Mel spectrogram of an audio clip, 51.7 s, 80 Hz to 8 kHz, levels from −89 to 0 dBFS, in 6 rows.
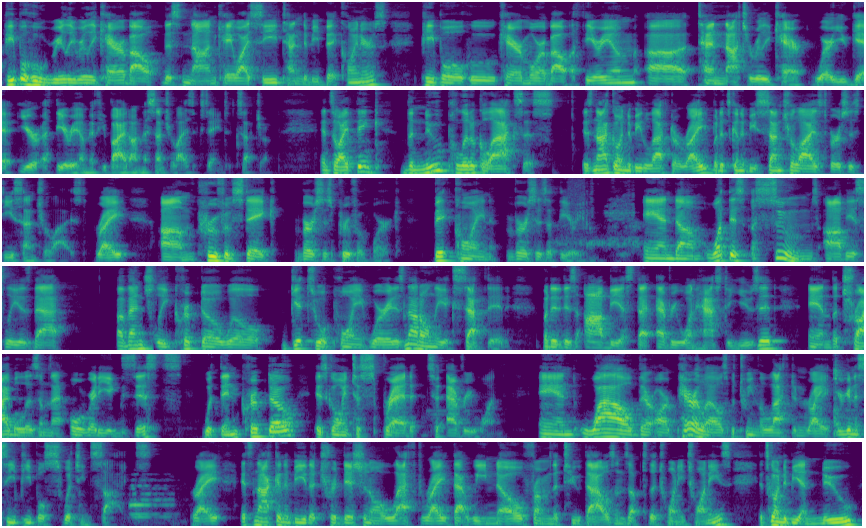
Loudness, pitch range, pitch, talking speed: -21 LUFS, 100-135 Hz, 110 Hz, 190 wpm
